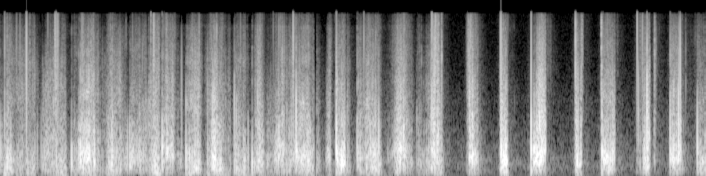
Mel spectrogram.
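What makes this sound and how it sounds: A bamboo ear pick scratches rapidly across the dark felt front of a small metal electret microphone capsule held in the fingers. The close-up sound is loud, dry, broadband rustling and scraping centered in the low mids. It starts as a dense, continuous flurry, then breaks into short, separate strokes with silence between them.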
